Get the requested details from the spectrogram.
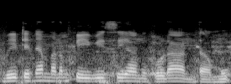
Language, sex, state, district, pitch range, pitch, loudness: Telugu, male, Andhra Pradesh, Sri Satya Sai, 135-160 Hz, 150 Hz, -13 LUFS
